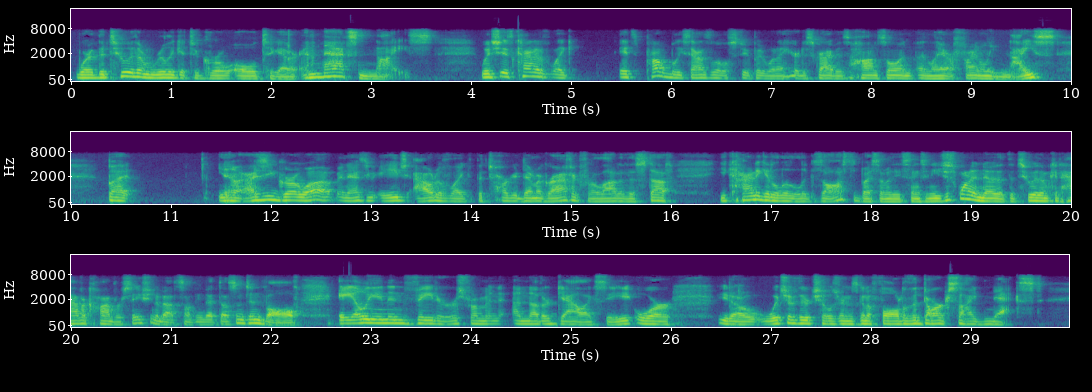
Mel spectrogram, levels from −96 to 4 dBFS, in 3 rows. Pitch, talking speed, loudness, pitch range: 125 Hz, 230 wpm, -15 LUFS, 110-140 Hz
